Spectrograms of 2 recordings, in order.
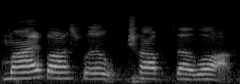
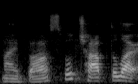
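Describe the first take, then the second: First: My boss, then a pause; My stressed, a pause after boss. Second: My boss, pause, will chop the log; softer echo, stress on will; teacher echoes with pause. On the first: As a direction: stress my and pause before will. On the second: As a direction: repeat it with the pause after boss. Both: Shown as a demonstration. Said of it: "I like how you said "my boss," and you put kind of a pause in there".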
